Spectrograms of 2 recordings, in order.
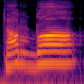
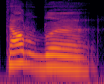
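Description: First: The final vowel is a fully open a. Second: The final vowel sits halfway between a and e. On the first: "قرأها بالفتح والتقليل" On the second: "قرأها بالفتح والتقليل"

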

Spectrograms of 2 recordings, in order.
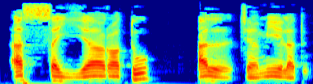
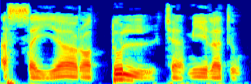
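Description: First: The article 'al' is pronounced clearly as separate. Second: The article is joined directly onto the previous word. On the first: "Sengaja kita baca dengan menjelaskan al-nya" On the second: "cara membacanya yang betul ialah langsung disambung"

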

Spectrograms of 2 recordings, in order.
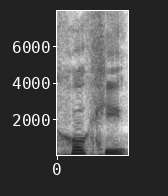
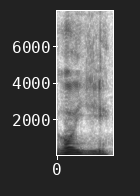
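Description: First: The word begins with a throaty h-like sound. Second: The word begins with a hard g sound. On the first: This is how Spanish spelling would suggest reading it. The speaker calls it wrong. "Debería decirse joji" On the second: This is the accepted way to say the name. The speaker calls it right. "pero no, es goji"

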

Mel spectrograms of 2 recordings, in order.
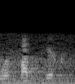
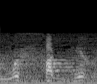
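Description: First: The middle s sound is short, single. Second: The middle s sound is held long, doubled. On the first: The one who collects the alms. "اگر سعاد پر تسدید نہ ہو تو یہ ساری ہے" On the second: The one who pays the alms. "اگر سعاد کی تسدید ہو تو یہ زکات ادا کرنے والا ہے"

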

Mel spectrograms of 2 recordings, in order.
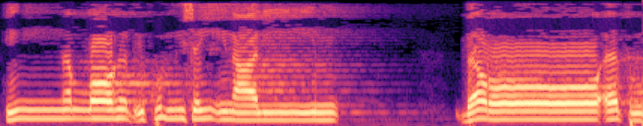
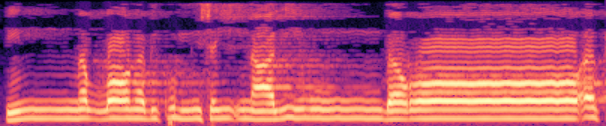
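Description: First: A full stop with a breath separates them. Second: The verses run together with no pause. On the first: "الوقف على آخر الأنفال مع أخذ نفس" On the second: "هذا يسمى الوصل"

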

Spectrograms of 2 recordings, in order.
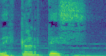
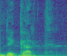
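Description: First: The final S sound is pronounced. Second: The final S sound is silent. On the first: This is how the name is spelled. The speaker calls it wrong. "aunque se escribe Descartes" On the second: This is how the name is actually said. The speaker calls it right. "se dice Descartes"

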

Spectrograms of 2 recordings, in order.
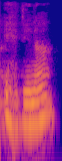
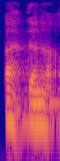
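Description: First: The word begins with an 'i' vowel. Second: The word begins with an 'a' vowel. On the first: It asks to be guided. The speaker calls it right. "أما إهدنا من الهداية" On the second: It asks to be given a gift. The speaker calls it wrong. "يعني يقول أهدنا أهدنا الصراط المستقيم، أهدنا من الهدية"

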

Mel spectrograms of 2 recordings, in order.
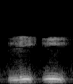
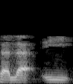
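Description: First: The first syllable has an 'i' vowel. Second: The first syllable has an 'a' vowel. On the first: The speaker calls it right. "اللام مكسورة" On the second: The speaker calls it wrong. "ليس لا إي خطأ"

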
